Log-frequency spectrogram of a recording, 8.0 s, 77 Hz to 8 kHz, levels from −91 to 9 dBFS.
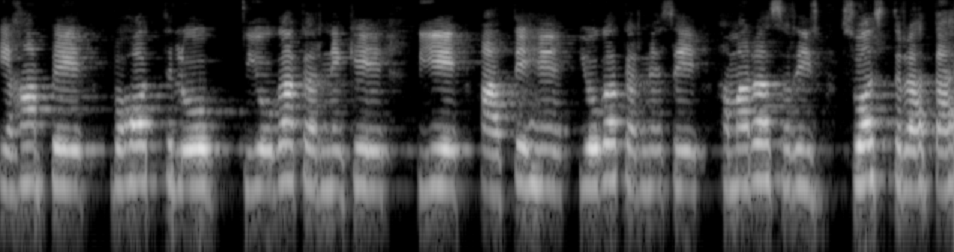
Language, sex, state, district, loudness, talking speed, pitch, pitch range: Hindi, female, Bihar, Lakhisarai, -18 LUFS, 150 wpm, 255 Hz, 250-270 Hz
